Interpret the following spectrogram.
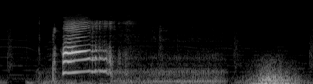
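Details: Cat (Felis catus), purring meow: signals a very happy, possibly hungry cat.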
